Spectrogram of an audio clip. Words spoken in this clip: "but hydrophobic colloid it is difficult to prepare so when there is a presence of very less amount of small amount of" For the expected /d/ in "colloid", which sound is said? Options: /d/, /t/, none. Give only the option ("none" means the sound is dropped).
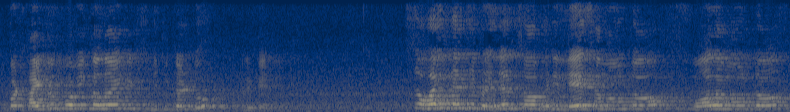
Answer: none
